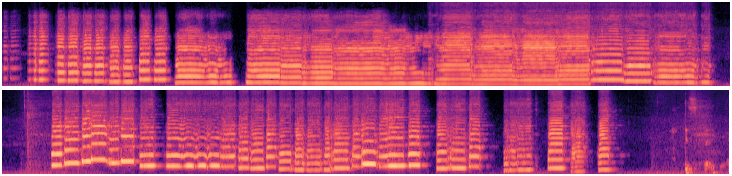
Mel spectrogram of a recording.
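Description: Trumpet played through a Huber straight mute fitted with its kazoo-resonator base, giving a really buzzy muted tone. It plays a phrase of quick short notes running into held notes, breaks off briefly about halfway, then plays a second phrase that ends shortly before the end.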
